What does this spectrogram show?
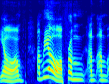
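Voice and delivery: high, bad, fake New Jersey accent. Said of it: "It's supposed to be New Jersey".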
